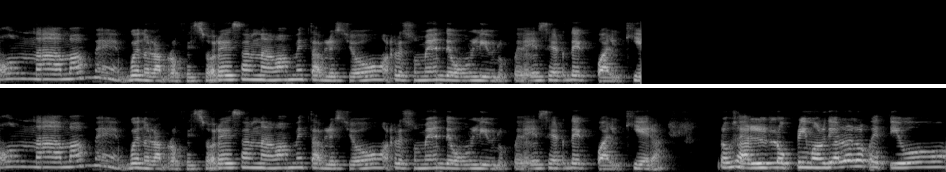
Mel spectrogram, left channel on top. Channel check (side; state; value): left; drops out; at 6.5 s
